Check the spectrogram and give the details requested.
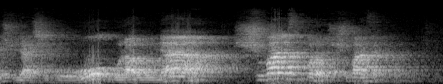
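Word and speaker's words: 슈반 세포: 슈반세포. 욕하는 게 아닙니다, 여러분들.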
